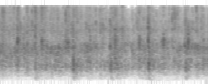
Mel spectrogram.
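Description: An audience applauding during a church service: a dense, continuous clatter of many hands clapping without pause.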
